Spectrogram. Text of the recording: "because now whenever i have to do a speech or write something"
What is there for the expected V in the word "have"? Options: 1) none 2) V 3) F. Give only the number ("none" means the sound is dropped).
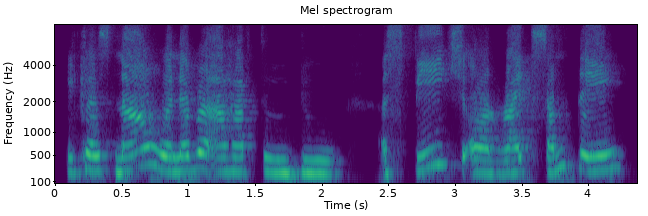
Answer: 3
